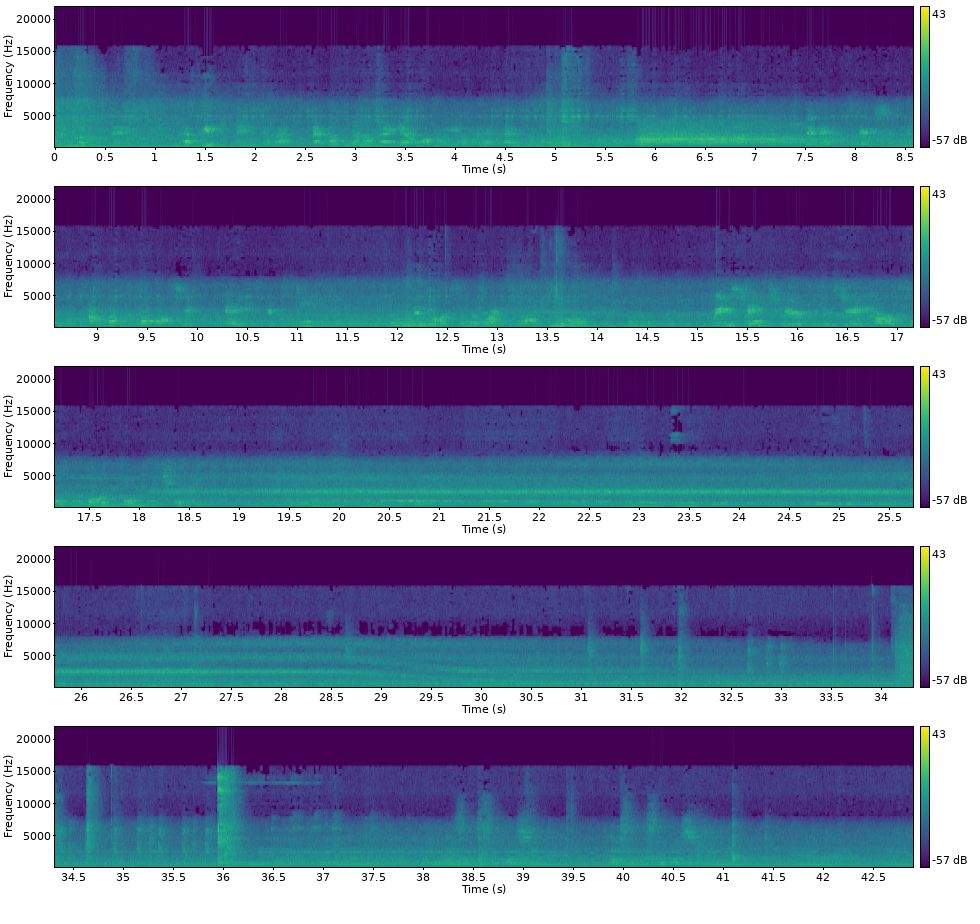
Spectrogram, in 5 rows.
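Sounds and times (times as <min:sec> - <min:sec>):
subway train running in tunnel: 0:00.0 - 0:42.9.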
